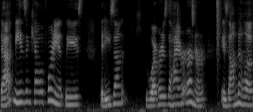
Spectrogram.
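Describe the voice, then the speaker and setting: A woman with a Russian accent speaks at medium pitch. Her intonation is lively. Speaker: family law attorney, advice show host. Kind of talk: advice show answering listener letters.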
